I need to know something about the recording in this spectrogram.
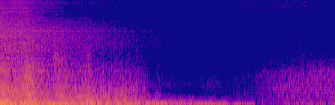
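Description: A triumphant game fanfare rings out and fades away.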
